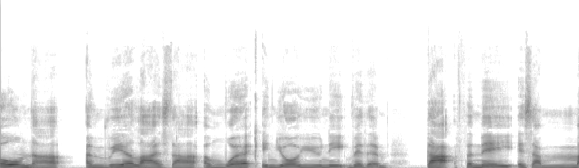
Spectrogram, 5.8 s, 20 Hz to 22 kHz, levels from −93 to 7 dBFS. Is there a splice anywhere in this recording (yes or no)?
no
